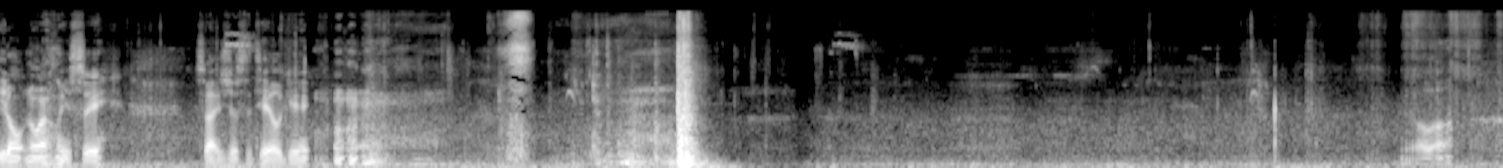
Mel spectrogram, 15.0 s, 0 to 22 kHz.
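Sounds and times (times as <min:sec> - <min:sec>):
loud thump: 0:06.7 - 0:07.3.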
